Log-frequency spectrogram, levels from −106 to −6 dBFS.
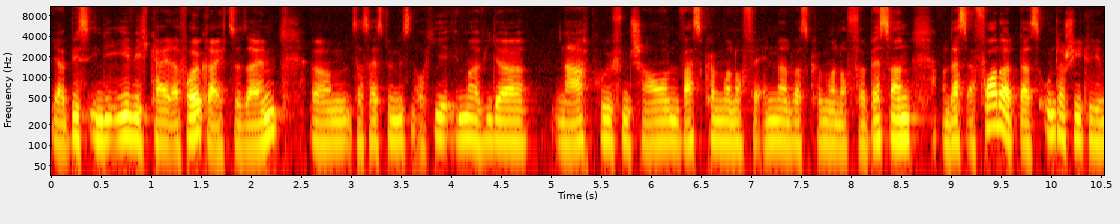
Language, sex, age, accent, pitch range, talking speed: German, male, 30-49, German, 105-125 Hz, 190 wpm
